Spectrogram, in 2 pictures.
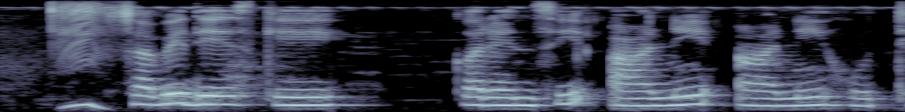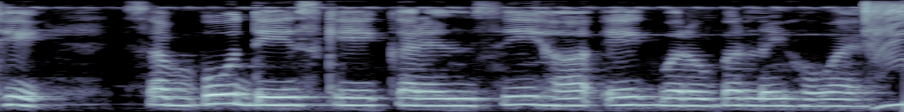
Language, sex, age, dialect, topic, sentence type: Chhattisgarhi, female, 31-35, Western/Budati/Khatahi, banking, statement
